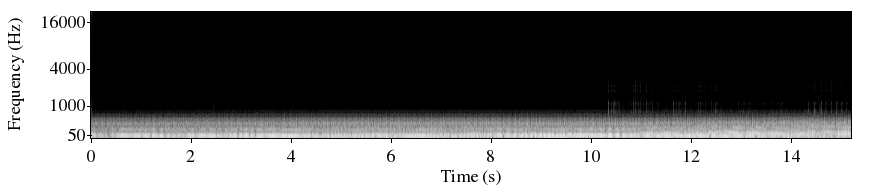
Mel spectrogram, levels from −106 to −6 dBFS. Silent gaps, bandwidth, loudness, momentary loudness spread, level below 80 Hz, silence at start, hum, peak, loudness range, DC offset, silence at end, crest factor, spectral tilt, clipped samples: none; 0.6 kHz; -29 LUFS; 5 LU; -26 dBFS; 0 s; none; -14 dBFS; 3 LU; under 0.1%; 0 s; 10 dB; -19 dB/octave; under 0.1%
